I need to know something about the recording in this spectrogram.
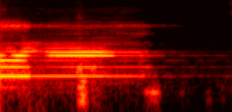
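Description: Live-stream alert chime of several held tones sounding together like a horn chord, shifting to a higher tone about half a second in and fading out about a second and a half in. It signals an incoming super chat donation.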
